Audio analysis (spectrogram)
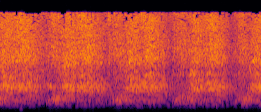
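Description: A large crowd at a rally for President Trump in a Cleveland suburb cheers and roars continuously, a dense wash of many voices shouting together at a steady, loud level with gentle swells, and no single speaker standing out.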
